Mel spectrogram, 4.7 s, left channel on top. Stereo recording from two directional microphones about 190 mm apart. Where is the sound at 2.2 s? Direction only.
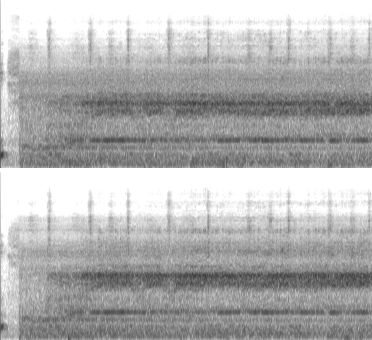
10° right (ahead or behind).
